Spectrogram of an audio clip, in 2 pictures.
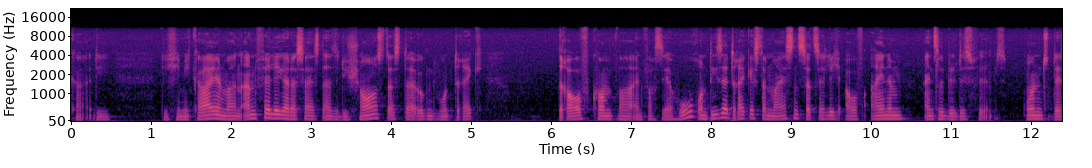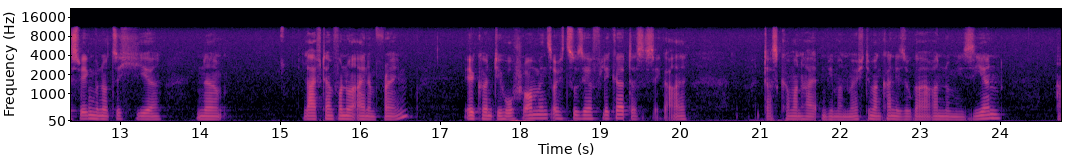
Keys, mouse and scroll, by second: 21.2 shift+Left, 21.6 alt+a, 22.5 alt+a.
